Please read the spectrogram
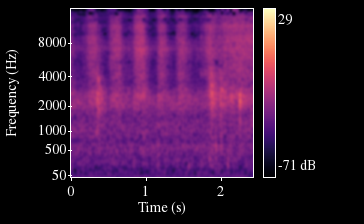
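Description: Faint rubbing and rustling of paper under a hand as a glued seam of a folded paper bag is pressed down, with a couple of soft crinkles.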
